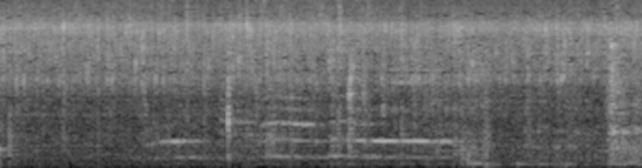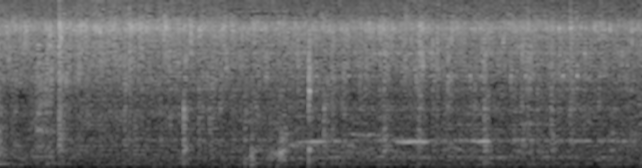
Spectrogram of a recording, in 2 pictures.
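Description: Pomfret fish pieces fry in mustard oil, a soft, steady sizzle heard at a distance with scattered faint pops and clinks.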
